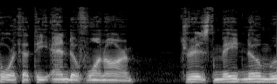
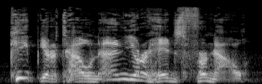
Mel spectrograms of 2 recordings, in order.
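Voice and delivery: slow, higher, gruff dwarf; defiant dwarf; 4 semitones higher, slower than usual. A narrator's reading. Dwarf spins back on riders, grudging defiance. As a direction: concede it slowly with a threat left in.

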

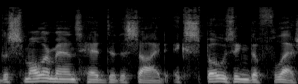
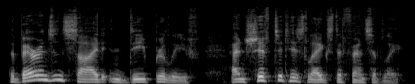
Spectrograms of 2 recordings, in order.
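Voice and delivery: ordinary delivery

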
